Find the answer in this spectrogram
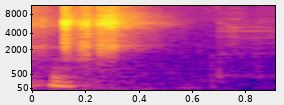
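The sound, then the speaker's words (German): A brief clatter and click of a pen being taken out and handled to write a note, lasting a fraction of a second before quiet; no voices. “Das, das schreibe ich mir sofort wieder auf. Oh ja, jetzt wieder der Stift rausgeholt”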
